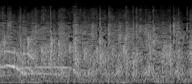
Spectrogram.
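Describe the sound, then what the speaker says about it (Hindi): An audience at a Hindi-language comedy show claps briefly for a guest, a dense burst of applause heard up close through the whole moment. "सब लोग ताली बजा दो"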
